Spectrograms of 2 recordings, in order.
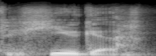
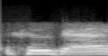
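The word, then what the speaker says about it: hygge: this is interesting so the Danish concept of Hugo okay and then for those that are listening that is spelled h y g g e um tell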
